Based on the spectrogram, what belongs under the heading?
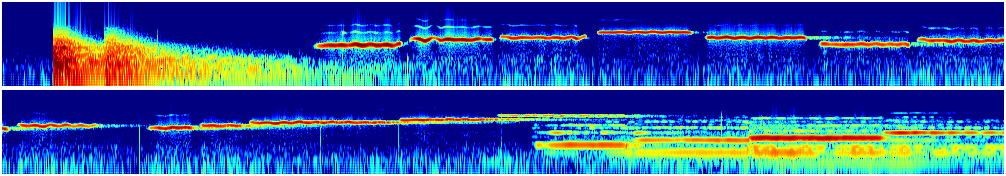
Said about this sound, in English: Let that whistle be your signal each Sunday for the Signal Oil program, The Whistler.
